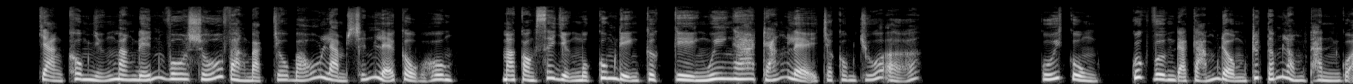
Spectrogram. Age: 20-39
